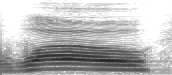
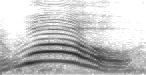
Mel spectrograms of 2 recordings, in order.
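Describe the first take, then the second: First: It is said at a normal, lower pitch. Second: It is said at a high pitch.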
